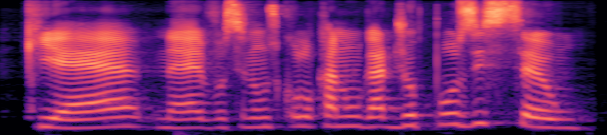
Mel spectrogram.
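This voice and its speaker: At a fairly quick pace, a woman with a fairly high pitch talks in a normal speaking voice. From Curitiba, southern Brazil. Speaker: company health director, physician. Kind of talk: podcast interview.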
